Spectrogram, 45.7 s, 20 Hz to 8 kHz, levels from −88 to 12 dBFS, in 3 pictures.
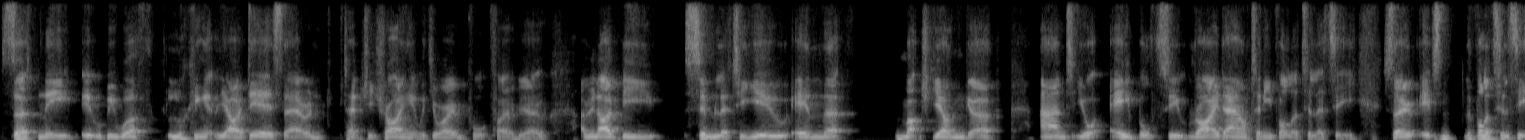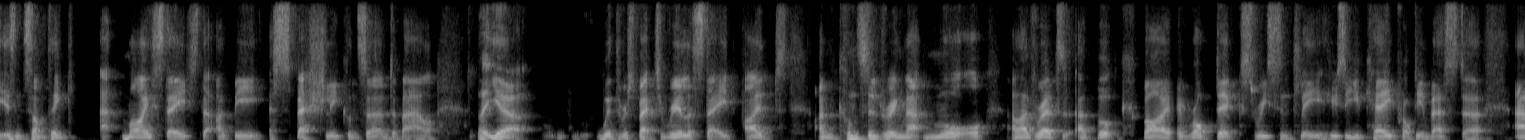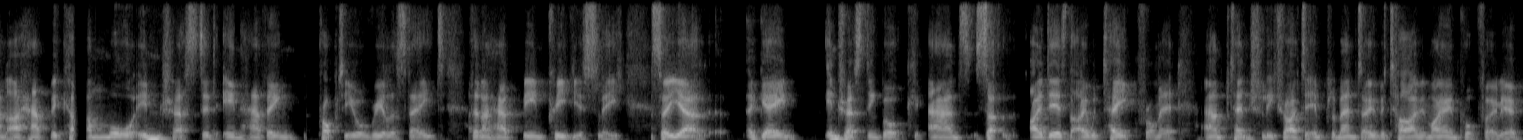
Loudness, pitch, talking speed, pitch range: -29 LUFS, 110 Hz, 155 wpm, 100-115 Hz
